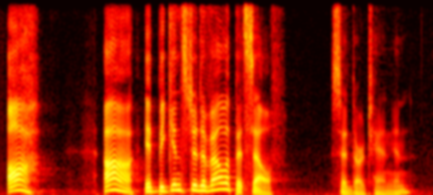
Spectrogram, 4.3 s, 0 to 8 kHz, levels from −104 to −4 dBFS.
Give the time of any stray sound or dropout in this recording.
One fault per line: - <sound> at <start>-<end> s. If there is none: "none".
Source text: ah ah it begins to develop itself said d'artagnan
none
